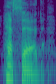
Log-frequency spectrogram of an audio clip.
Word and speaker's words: chesed: And that term, we talked about this if you were with us last week, is chesed. Chesed, if you want to say it like a local speaker.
